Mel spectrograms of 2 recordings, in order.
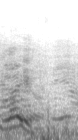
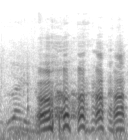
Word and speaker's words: Leia: You still said it wrong. Her name is Princess Leia. Layla.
